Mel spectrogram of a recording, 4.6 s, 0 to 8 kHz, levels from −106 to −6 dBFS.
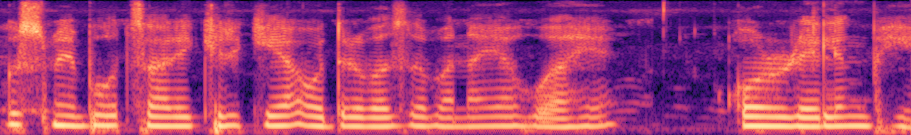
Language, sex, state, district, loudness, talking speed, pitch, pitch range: Hindi, female, Arunachal Pradesh, Longding, -17 LUFS, 160 wpm, 210 Hz, 200-220 Hz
